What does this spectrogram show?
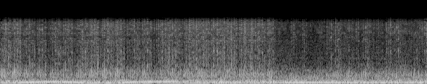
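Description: Curtiss OX-5 V8 aero engine in the Luxior racing car idling, its low note lifting briefly twice in pitch before settling steady.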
